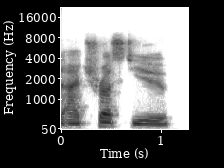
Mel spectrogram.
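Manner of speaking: mock icy, chilly, cold tone. Recalling what someone said the day before a recording session, retelling a cold delivery. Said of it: "and like real cold".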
